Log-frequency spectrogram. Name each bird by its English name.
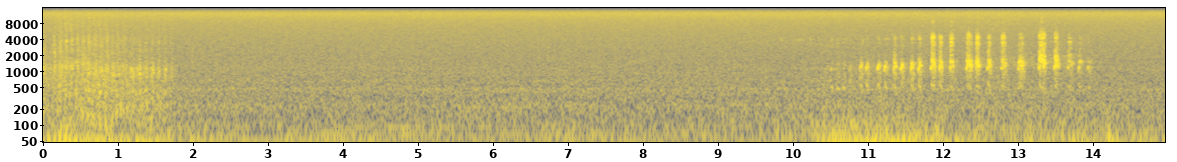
Kalij Pheasant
